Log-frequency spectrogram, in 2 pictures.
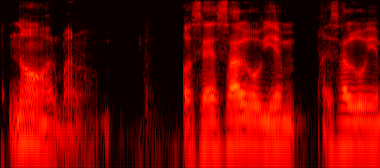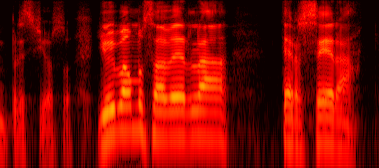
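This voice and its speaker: A man's voice: mid-range voice, normal speed, gravelly, sharp tone, no echo. A man preaching a conversational sermon, dropping in English words and leading a prayer. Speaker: pastor.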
